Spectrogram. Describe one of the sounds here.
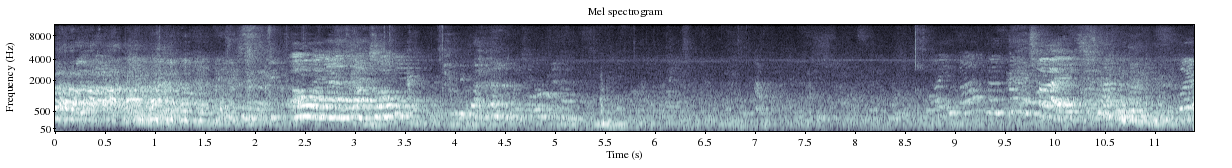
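A young woman laughs near a microphone.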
